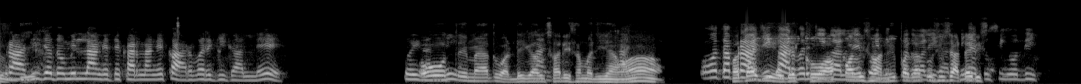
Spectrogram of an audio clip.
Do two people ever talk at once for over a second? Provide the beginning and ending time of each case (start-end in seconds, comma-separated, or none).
7.3-10.0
